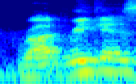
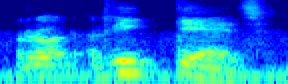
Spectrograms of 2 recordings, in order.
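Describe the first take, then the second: First: It is said with an English accent. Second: It is said with a Spanish accent.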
